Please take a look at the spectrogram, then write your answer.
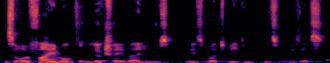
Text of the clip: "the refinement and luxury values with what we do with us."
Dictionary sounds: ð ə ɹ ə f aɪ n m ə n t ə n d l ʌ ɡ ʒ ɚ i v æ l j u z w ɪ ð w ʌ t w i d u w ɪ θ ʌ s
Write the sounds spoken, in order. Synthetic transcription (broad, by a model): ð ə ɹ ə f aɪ m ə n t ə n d l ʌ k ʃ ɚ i v æ l j u z w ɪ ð w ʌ t w i d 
